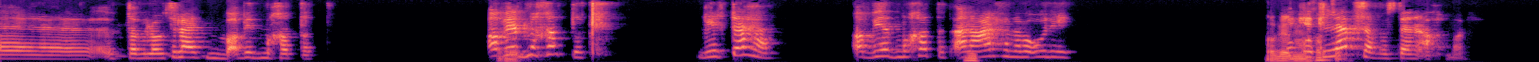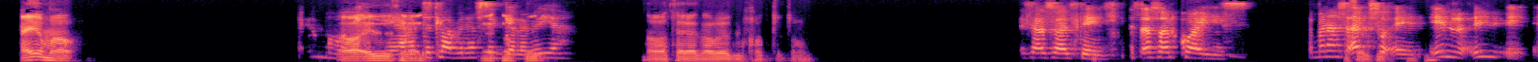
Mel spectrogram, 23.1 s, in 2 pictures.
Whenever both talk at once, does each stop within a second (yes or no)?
no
